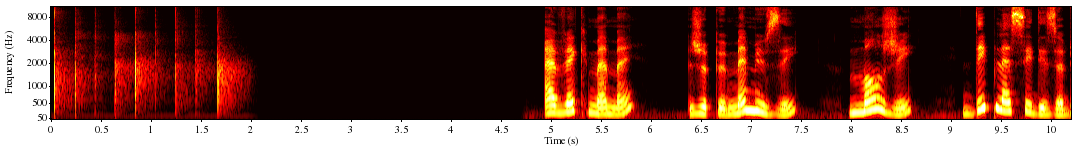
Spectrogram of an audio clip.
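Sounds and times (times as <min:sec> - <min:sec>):
mother clapping hands at end of a show: 0:00.0 - 0:02.1
speech: 0:05.0 - 0:10.1.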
